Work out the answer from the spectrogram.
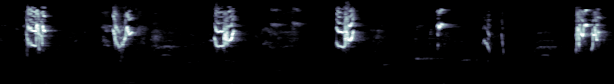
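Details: Lovebirds kept as pets chirp shrilly and high, single sharp notes about once a second, with a few softer, thinner peeps between them.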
